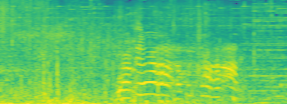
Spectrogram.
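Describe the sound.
A loud, roaring blast from Bloom's fire spell in Winx Club, sending Ogron into a huge hole in the ground, booms and rumbles continuously for a few seconds, heavy in the low end, while a voice cries out over it partway through.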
